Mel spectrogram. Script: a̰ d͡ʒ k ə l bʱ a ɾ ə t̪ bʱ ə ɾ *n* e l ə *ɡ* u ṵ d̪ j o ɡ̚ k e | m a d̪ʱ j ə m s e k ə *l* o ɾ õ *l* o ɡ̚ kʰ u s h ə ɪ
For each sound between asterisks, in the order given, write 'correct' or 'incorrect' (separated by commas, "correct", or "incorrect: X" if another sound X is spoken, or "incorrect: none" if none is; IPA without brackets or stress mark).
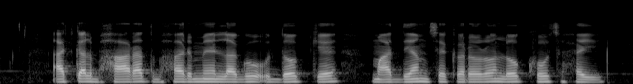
incorrect: m, correct, incorrect: ɾ, correct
